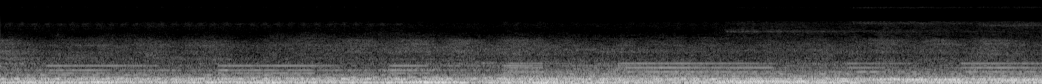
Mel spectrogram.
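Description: From start to finish it's stereo read as mono: interleaved left and right samples got played back-to-back as one channel, so everything runs at half speed, a full octave low.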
